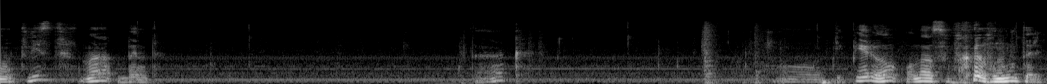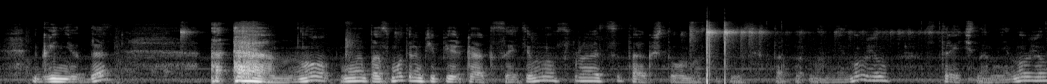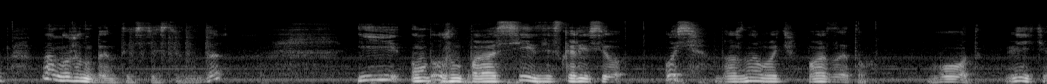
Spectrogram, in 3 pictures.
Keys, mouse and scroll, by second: 1.8 click, 2.9-6.0 middle drag, 7.0-7.8 scroll down 2, 7.8-8.6 scroll up 2, 8.6-11.6 middle drag, 12.8-13.4 scroll down 1, 13.4-14.2 scroll down 1, 18.6 click, 20.1 click, 21.4 click, 22.1 click, 27.6 click.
